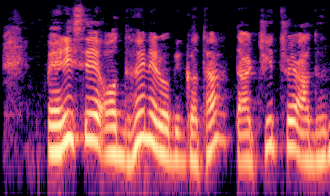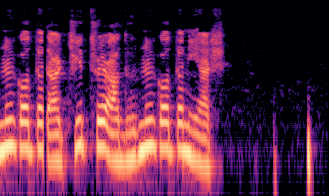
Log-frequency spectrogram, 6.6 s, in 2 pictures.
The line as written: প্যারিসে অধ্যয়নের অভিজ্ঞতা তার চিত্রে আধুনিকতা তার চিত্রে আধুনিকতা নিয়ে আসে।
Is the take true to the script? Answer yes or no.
yes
